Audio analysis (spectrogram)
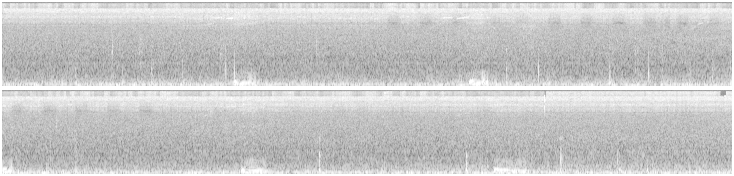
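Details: Sleeping pet cat curled up at someone's feet, giving its habitual buzzy 'boo-boo' snores; low rasping breaths repeat about every two to three seconds, quiet and even, with no other clear sounds.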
